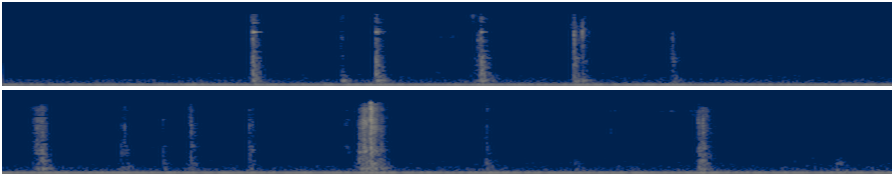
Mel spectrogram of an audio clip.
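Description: Faint, scattered clicks and ticks of ice cubes shifting and knocking against a tall drinking glass as milk is poured slowly over them, about seven in all, the loudest a little past the middle. A steady low hum runs underneath.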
